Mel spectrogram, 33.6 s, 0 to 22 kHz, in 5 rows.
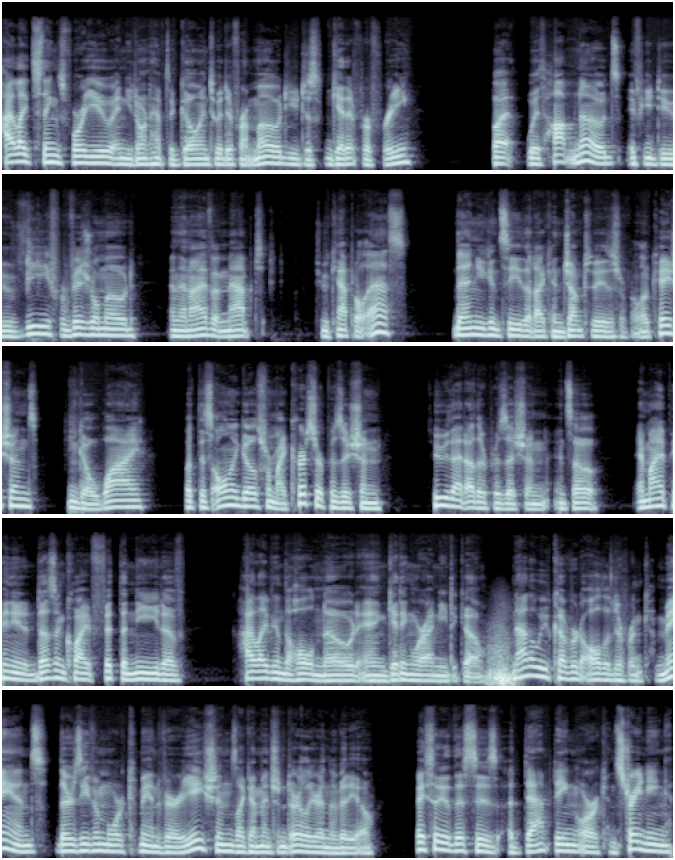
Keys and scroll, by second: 6.9 v, 9.3 shift+s, 14.0 y.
